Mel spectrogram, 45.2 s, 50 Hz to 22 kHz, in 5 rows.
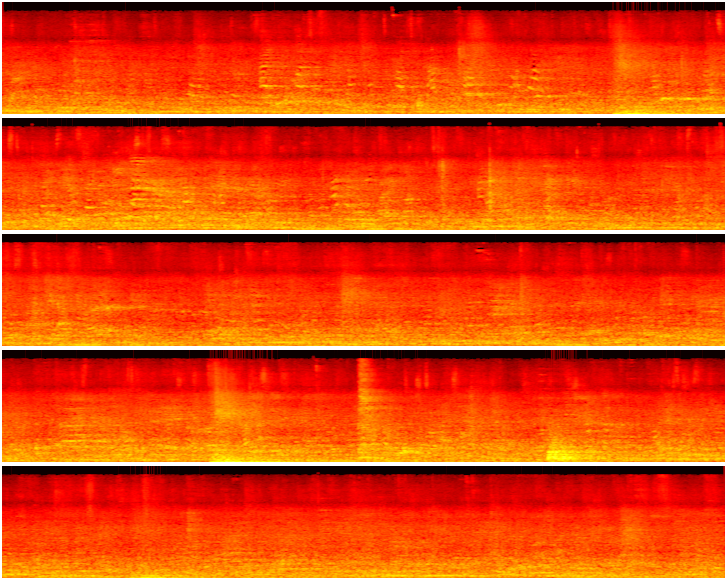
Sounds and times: Crowd 0:00.0 - 0:45.1

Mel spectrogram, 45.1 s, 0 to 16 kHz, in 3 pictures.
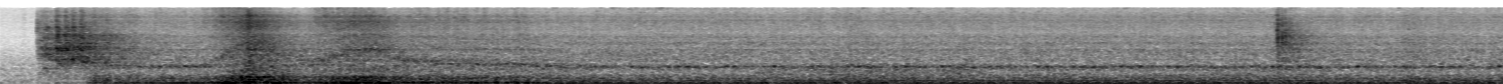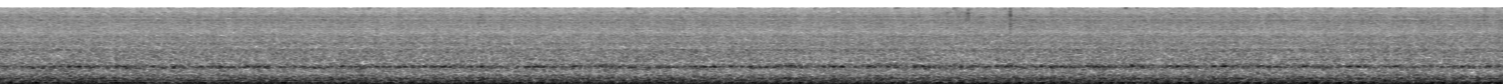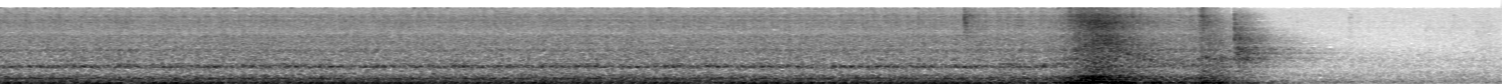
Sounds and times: Motor Bike 0:00.0 - 0:45.0

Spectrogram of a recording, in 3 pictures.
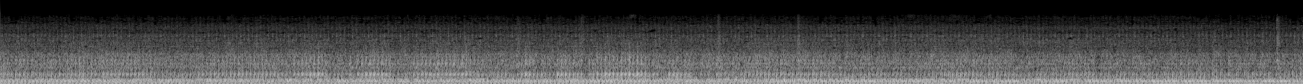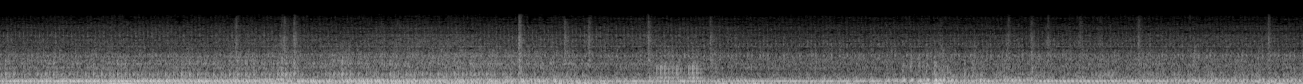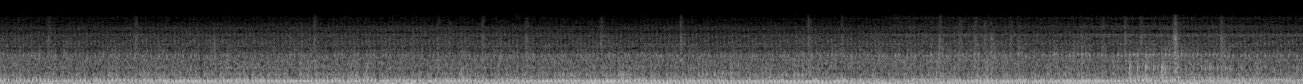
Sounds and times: longboat rattly motor 0:00.0 - 0:39.0

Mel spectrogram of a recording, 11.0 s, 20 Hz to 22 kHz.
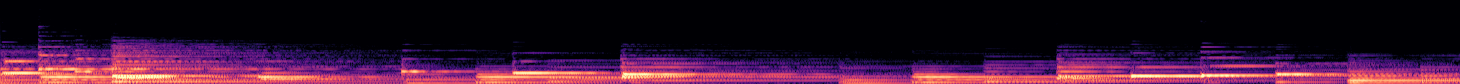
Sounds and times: piano 0:00.0 - 0:10.9

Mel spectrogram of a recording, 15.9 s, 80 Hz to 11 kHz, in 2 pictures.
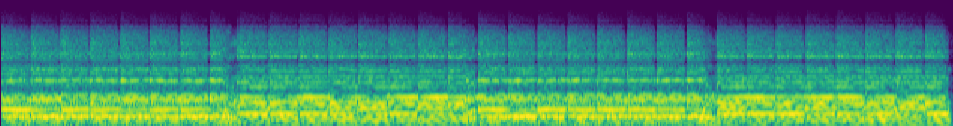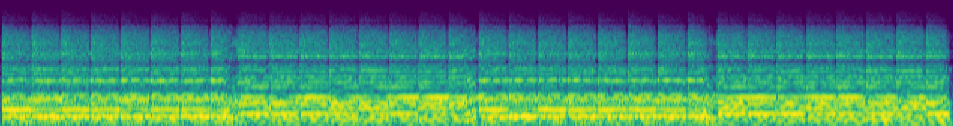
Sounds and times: electricguitar 0:00.0 - 0:15.8

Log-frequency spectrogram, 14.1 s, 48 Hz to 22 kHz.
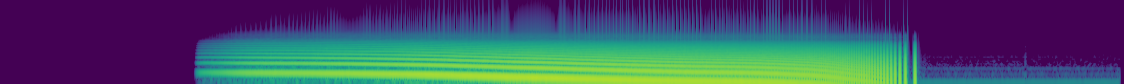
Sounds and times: Moog Theremin Sweep 0:02.5 - 0:11.4

